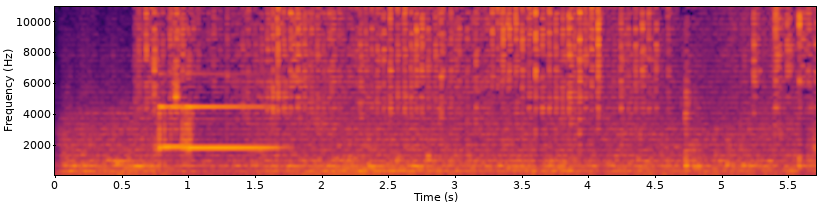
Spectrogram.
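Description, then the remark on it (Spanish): A bicycle bell rings once near the start, its bright ring briefly sustained over a steady wash of lapping canal water and outdoor street ambience on a street in Amsterdam, with no one talking. “El agua de los canales, los timbres de las bicis.”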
